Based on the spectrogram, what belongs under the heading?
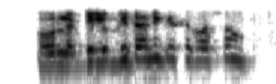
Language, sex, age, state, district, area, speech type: Punjabi, female, 45-60, Punjab, Mohali, urban, conversation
